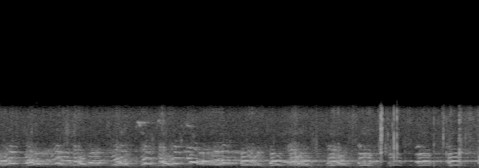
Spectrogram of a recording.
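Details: Excited Treeing Walker Coonhounds Lady and Cooper bawl at a coon skin in North Carolina, two voices tangled in a nonstop stream of quick, howl-tinged barks with a few sharp clicks near the end.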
